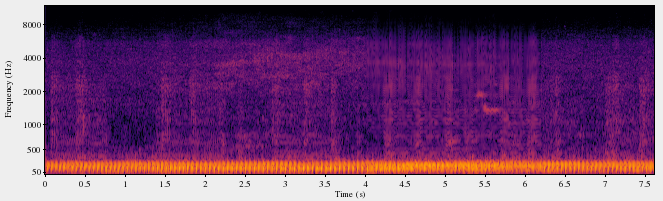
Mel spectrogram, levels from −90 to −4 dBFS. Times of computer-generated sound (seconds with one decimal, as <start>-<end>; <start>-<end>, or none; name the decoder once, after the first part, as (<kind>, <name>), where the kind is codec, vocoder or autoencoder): 4.0-6.2 (vocoder, BigVGAN v2)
